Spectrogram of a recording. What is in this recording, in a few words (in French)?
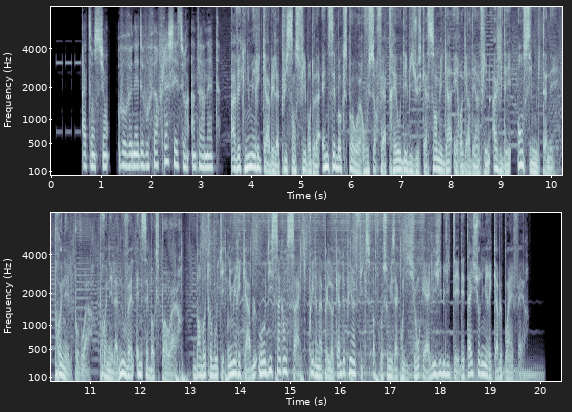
RADIO Dynamique viril droit; Bourgogne; NUMERICABLE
